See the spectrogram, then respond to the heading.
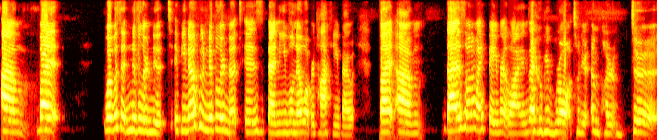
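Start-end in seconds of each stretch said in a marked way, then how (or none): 10.6-13.2 clumsy, bad, fake put-on British accent. Quoting a favorite line from Nibbler Nut, in his bad British accent. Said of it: "he had to do it with the bad British accent".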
